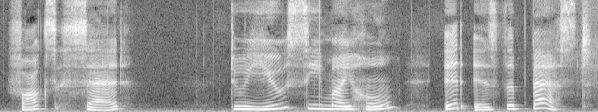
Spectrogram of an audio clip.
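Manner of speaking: slow storybook reading that lifts in pitch; drawn-out, projected teacher reading; slow read-along. Shown as a demonstration. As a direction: read slowly and clearly for children to join in.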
